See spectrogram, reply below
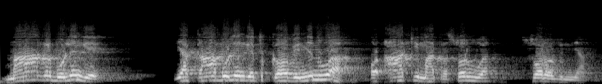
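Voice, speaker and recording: An older man giving a spiritual discourse, explaining slowly and emphatically and chanting Sanskrit verses, recorded in a dull, echoey old hall. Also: sits high. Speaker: spiritual teacher.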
